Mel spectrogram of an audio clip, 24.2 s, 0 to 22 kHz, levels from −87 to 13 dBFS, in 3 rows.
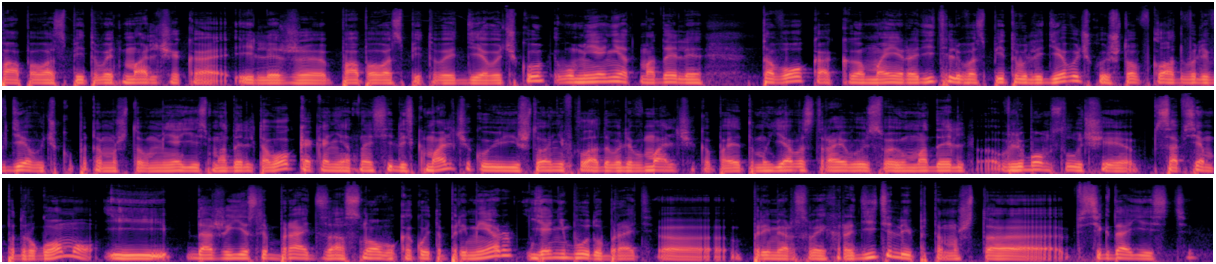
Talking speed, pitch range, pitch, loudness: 175 wpm, 110-130 Hz, 115 Hz, -19 LUFS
